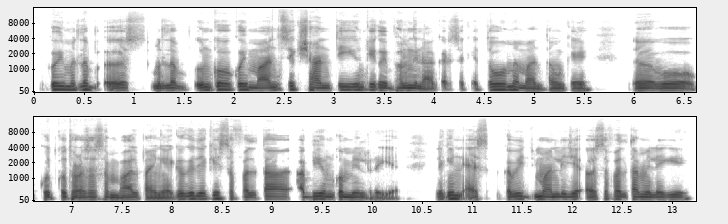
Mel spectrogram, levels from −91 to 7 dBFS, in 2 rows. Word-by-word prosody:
कोई 130 +1 +4
मतलब 125 -1 +1
अ, 100 - +3
स 100 - -14
मतलब 90 -4 0 0.2
उनको 125 +3 +3
कोई 125 +1 +2
मानसिक 125 +7 -1
शांति 115 +2 0
उनकी 115 -1 +1
कोई 105 -2 +2
भंग 95 +1 +1
ना 75 -1 -1
कर - - -8
सके। - - -11
तो 120 0 +2
मैं 120 -1 +3
मानता 85 -2 -2
हूँ 85 0 +1
कि 85 - +1
अ, - - -8 0.5
वो 90 -4 +1
खुद - - -1
को - - 0
थोड़ा-सा 85 +3 +1
संभाल 85 -1 -1
पाएँगे 75 -1 0
क्योंकि 110 +3 +3
देखिए 115 +2 +2
सफलता 105 -4 -2 0.3
अभी 105 +5 +2
उनको 105 -1 +2
मिल 90 -2 +1
रही - - -3
है, - - -6 0.4
लेकिन 120 +3 +3
ऐसे - - -6
कभी 105 -1 +1
मान 100 -1 +2
लीजिए 105 +1 +1
असफलता 105 +1 -1
मिलेगी 95 -1 0
100 Hz, 190 wpm, -23 LUFS, 90-115 Hz, 0.5 s, कोई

